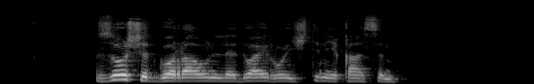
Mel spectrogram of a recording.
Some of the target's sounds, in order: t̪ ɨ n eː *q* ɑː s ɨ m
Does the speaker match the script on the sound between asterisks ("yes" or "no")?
yes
